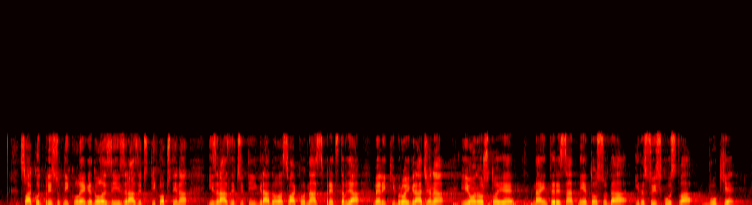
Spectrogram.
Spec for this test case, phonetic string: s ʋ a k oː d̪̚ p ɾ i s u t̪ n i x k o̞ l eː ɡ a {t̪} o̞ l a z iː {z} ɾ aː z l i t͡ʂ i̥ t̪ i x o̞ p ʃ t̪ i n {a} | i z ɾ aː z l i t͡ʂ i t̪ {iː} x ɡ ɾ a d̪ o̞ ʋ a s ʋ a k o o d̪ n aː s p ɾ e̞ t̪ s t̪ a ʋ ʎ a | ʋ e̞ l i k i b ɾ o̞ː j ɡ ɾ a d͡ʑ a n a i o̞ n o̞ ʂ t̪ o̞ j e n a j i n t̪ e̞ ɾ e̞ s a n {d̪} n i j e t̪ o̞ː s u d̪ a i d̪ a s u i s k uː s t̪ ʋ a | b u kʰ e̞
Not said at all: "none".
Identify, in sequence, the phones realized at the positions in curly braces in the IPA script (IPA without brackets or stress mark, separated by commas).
d̪, z, a, i, t̪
